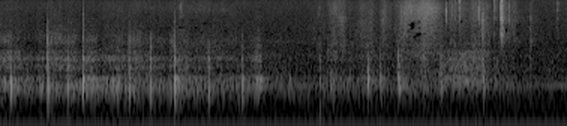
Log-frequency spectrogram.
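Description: Long nails tap and scratch the cover of a pink cardboard hardcover paper notebook, a solid block of pages held flat near the mic. About nine soft, dry taps land with almost no ring, mixed with a brighter, papery scratching that swells toward the end. The sounds stay quiet and close.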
